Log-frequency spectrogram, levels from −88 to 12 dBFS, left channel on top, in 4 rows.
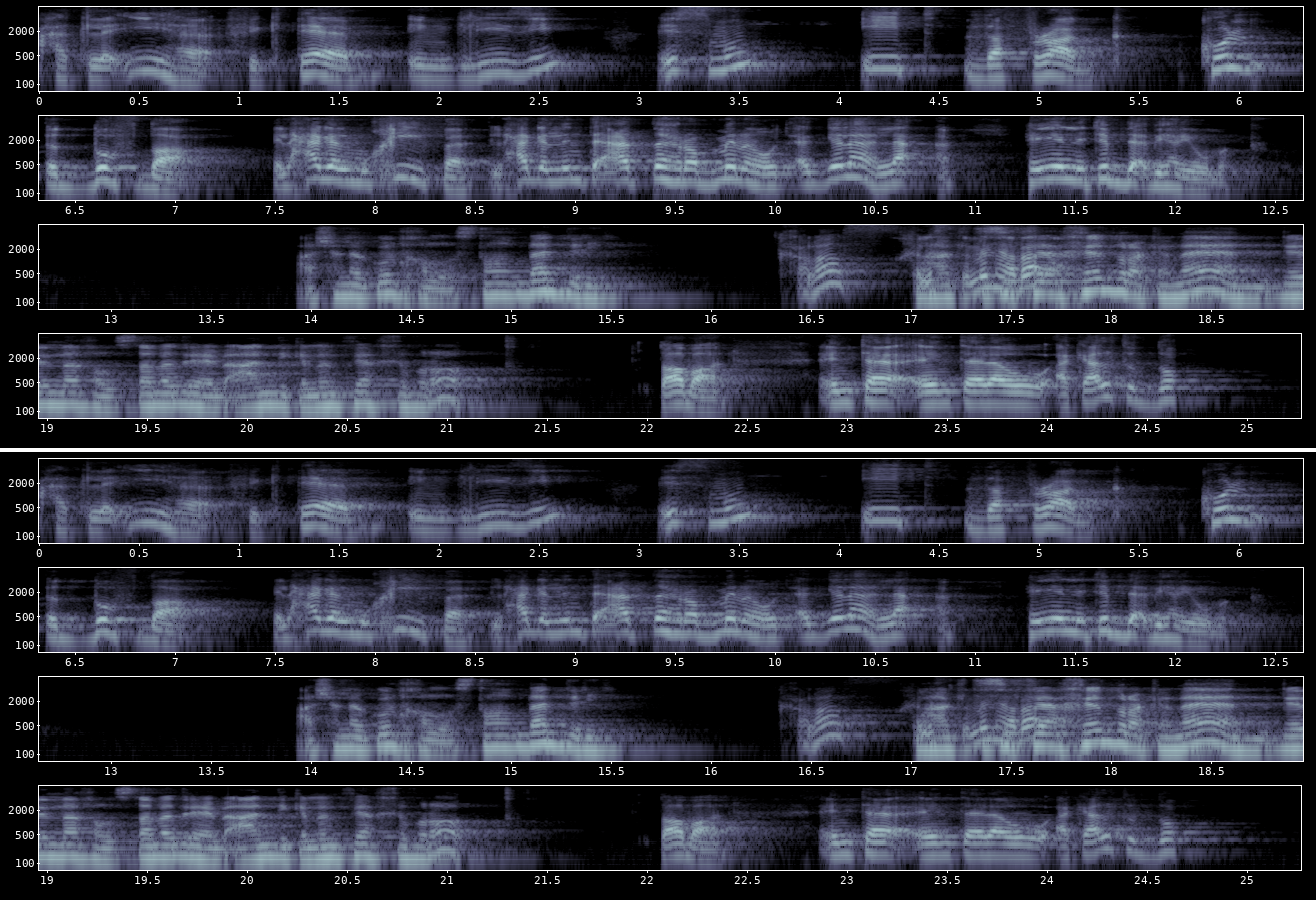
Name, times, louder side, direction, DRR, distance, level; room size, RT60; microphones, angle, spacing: voice 1, 0.0-2.7 3.1-3.7 4.1-4.4 4.6-5.3 5.8-7.1 7.5-10.9 11.3-12.3 16.4-17.8 22.1-22.5 22.9-24.7, left 4 dB, 65° left, 0.8 m, -26 dB
voice 2, 13.9-15.6 17.0-21.1, right 1 dB, 20° right, 1.2 m, -29 dB
18.5 x 17.5 x 9.0 m
head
